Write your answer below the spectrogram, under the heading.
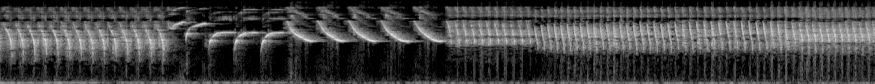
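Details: Master song for young canaries to learn quickly, with ngeriwik sounds: a buzzy trill, then loud repeated downward-sweeping whistles, followed by a long high continuous buzzing trill.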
